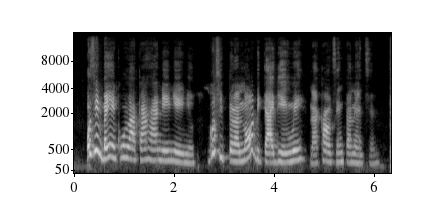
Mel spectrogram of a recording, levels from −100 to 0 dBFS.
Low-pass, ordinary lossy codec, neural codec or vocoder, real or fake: 14.4 kHz; none; codec, 44.1 kHz, 3.4 kbps, Pupu-Codec; fake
